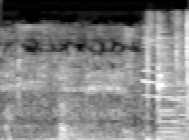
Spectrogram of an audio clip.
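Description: Pet cats before feeding, a close, loud meow rising near the end over a constant noisy background.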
